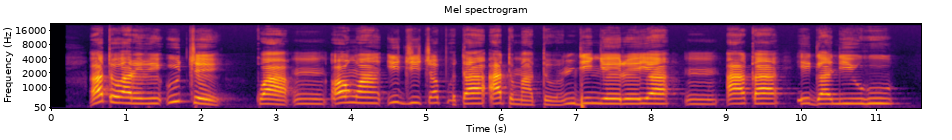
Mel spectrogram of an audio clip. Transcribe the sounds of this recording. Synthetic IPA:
ɔ˦tʊ˨ɣa˨ɾɪ˨ɾɪ˨ʔu˦t͡ʃe˨ | kʷa˨n̩˨ɔ˦ŋʷa˦i˦d͡ʒi˦t͡ʃɔ˦pʊ˨ta˦a˦tʊ˨ma˨tʊ˨n̩˦dɪ˦ɲe˦ɾe˦ja˦n̩˨a˦ka˦ | ɪ˦ɡa˦ni˦ɦu˦

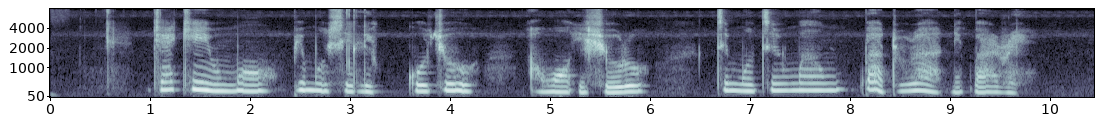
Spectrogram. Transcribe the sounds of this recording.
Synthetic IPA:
d͡ʒɛ˦kʰi˦˨ũ˧mɔ̃˧b̥i˦mo˧ʃe˧le˨ | ko˦d͡ʒu˦ | a˦˨w̃ɔ̃˧i˨ʃo˨˦ɾo˦ | ti˦mo˧ti˦mãː˦n̩˦ɡ͡ba˦˨du˨˦ɾa˦˨nĩ˨˦k͡pa˧ɾɛ˨

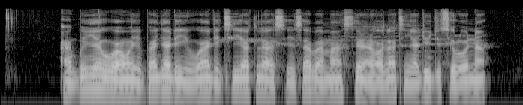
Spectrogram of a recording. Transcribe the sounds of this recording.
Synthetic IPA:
a˨ɡ͡be˨˦jɛ˦˨wo˧a˨w̃ɔ̃˧i˨ba˨˦d͡ʒa˦˨de˧i˨wa˨˦˨de˨tʰi˨˦ɔ˦tla˦se˧sa˦ba˧mãː˦n̩˦se˦˨ɾ̃ã˨ɾ̃ɔ˨˦la˦ti˧˨j̃ã˧d͡ʒu˦i˦˨d͡ʒu˨sḭ˨ɾo˨˦nãː˦˨

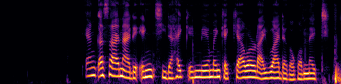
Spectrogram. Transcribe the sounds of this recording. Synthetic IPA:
ʔjɐ˦ŋkʼɐ˦saː˦naː˨da˨j̰ɐ˦nt͡ʃiː˨da˨ɦa˦kʲʼːɪ˨nːeː˦mɐ˦ɲkʲɐ˨kʲːaː˦wɐ˦nɽaː˨jʊ˦waː˦dɐ˨ɡa˨ɡʷɔ˦mnɐ˦ti̥ː˨

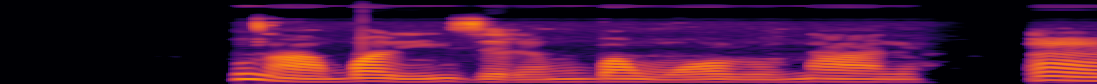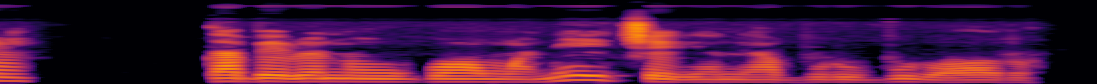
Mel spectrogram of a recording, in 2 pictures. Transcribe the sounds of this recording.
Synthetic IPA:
n̩˦na˨a˨ɡ͡ba˦ɾi˨i˦ze˨ɾe˨ŋ͡m̩˦ɡ͡ba˦ŋʷ˨ɔ˦ɾʊ˦naː˦˨nɪ˦ | da˨be˨ɾe˨nʊ˨ɡɔ˦ŋʷa˨ne˦t͡ʃe˨ɾje˨n˨a˨bu˨ɾu˨bu˦ɾɔ˦ɾʊ˦

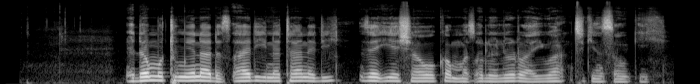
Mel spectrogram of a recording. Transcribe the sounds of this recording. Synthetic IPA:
ʔɪ˨dɐ˦mːʊ˨tʊ˦˨mjɐ˦naː˨da˨sʼaː˦ɽiː˨na˦taː˦nɐ˨diː˦ | za˦˨jʔɪ˦ja˨ʃaː˦woː˦kɐ˦˨mːɐ˦sʼɐ˦loː˦nɪ˦nɽaː˨jʊ˦waː˦t͡ʃɪ̥˦kʲɪ˦nsa˦wkʲʼiː˦

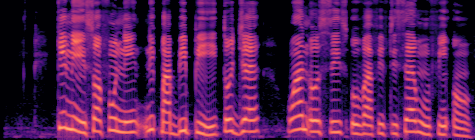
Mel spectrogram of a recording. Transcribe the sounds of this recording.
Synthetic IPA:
ki˦nĩ˦i˨sɔ˧fũ˦nĩ˧nĩ˦k͡pa˧bi˦pi˦˨˦to˦d͡ʒɛ˦ | wã˦no˧si˦kso˦va˨fi˧fti˧sɛ˦vũ˦fĩ˧ʔɔ̃˨

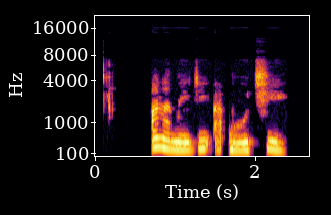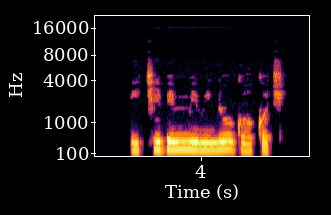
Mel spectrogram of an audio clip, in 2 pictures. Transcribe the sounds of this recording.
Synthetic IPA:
a˦na˨me˨d͡ʒi˦ʔa˨k͡po˨˦t͡ʃi˦e˨ | e˨t͡ʃe˦be˦m̩˦me˦ɾi˦no˦ɡɔ˨ɔ˦kɔ˦t͡ʃɪ̥˦

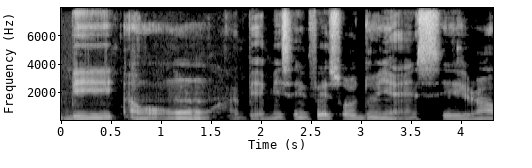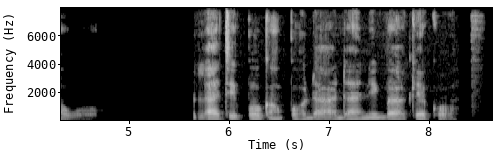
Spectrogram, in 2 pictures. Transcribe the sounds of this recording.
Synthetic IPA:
bi˨˦a˦˨w̃ɔ̃˧˨õ˨ũ˧a˨bɛ˨mĩ˨˦se˦n̩˦fɛ̰˦˨sɔ˧dũ˦j̃ɛ̃˨n̩˦se˦˨ɾ̃ã˨˦wɔ˦˨ | la˦ti˧k͡pɔ˧kã˨k͡pɔ˨da˦a˧da˧nĩ˦ɡ͡ba˦˨kɛ˦kʰɔ̰˦˨

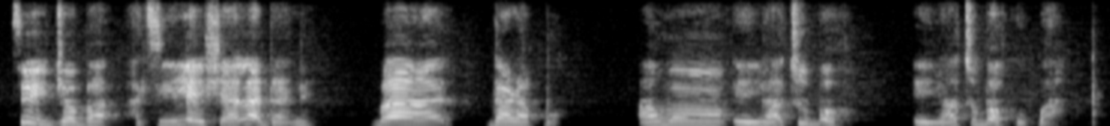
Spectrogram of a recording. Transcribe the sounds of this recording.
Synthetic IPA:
si˦i˦˨d͡ʒɔ˧ba˧a˨ti˧i˧le˦i˧ʃɛ˦a˧˦la˦˨da˨nĩ˧ | ba˦ | da˧ɾa˧k͡pɔ˨ | a˨w̃ɔ̃˧e˨j̃ũ˨a˨˦tu˦bɔ˦˨ | e˨j̃ũ˨a˨˦tũ˦bɔ˦˨ko˨˦k͡pa˧˦

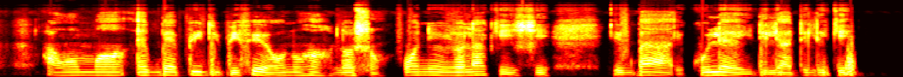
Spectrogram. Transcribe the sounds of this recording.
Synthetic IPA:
a̰˨w̃ɔ̃˧mɔ̃˧ɛ˧ɡ͡bɛ˦pi˨˦di˦pi˨˦fe˦˨wɛ˨o˨˦nũ˦ɦã˦˨lɔ˦sũ˨w̃ɔ̃˦nĩ˦õ˦˧ɔ˧la˦kʰe˨i˦ʃe˧i˦˧ɡ͡ba˦ḭ˨kʰo˨˦lɛ˦˨i˨de˨˦le˦a˧de˦le˦ke˦

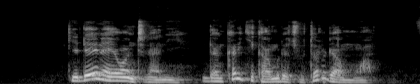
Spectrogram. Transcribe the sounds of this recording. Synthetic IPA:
kʲɪ˨deː˦ne˨jɐ˦wɐ˨ntʊ˨naː˨niː˦dɐ˦ŋkɐ˦rkʲi˨kaː˨muː˦da˨t͡ʃuː˨tɐ˦rdaː˨mʊ˦waː˦

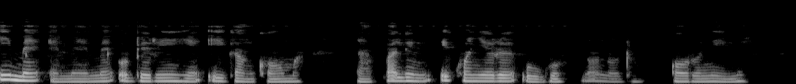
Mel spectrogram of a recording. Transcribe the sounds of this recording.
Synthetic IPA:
i˦me˦e˨me˨me˦ʔo˦be˦ɾi˦i˦ɦe˦ɪ˦ɡa˦ŋ̩˨kʰɔ˦ɔ˦ma˦ | na˨a˨k͡pa̰˦lɪ˦m̩˦ɪ˦kʷa˨ɲe˨ɾe˦u˨ɡʷu˨nɔ˦nɔ˨dʊ˨ | ɔ˦ɾʊ˦ni˦me˦

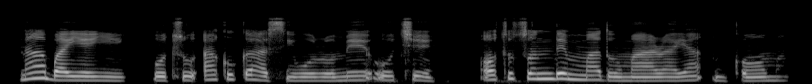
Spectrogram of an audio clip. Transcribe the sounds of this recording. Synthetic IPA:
na˦a˦ɡ͡ba˨ɣe˨ɣi˨ | o˨tu˨ʔa˦kʊ˦ka˦a˨si˨wo˨ɾo˨me˦o˦t͡ʃe˦˨ | ɔ˦tʊ˦tʊ˦n̩˦dɪ˦m̩˦ma˦dʊ˨ma˨ɾa˨ja˦ŋ̩˨kɔ˦ɔ˦ma˦

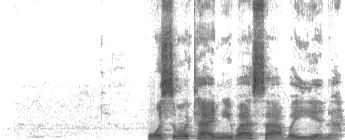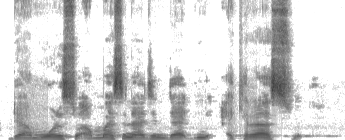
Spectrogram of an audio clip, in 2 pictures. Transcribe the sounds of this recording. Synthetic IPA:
wɐ˦su˦mʊ˦taː˨neː˦baː˦sa˨bɐ˦jːɐ˨na˨daː˨mʊ˦wɐ˦rsu˨ʔa̰˨mːaː˦sʊ˦naː˨d͡ʒɪ˦ndaː˦ɗiː˦ʔa˨kʲɪ˦ɽaː˦sṵ˨ʔ

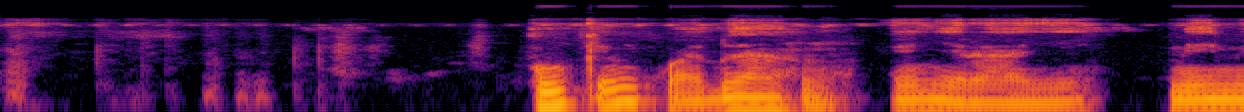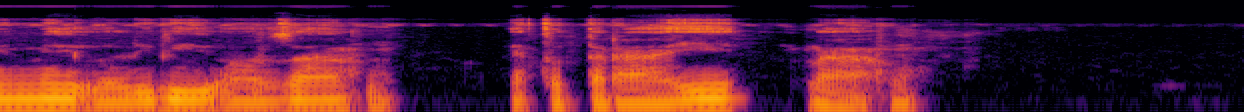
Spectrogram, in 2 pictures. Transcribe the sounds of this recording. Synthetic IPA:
o˦ke˦ŋ̩˦kʷa̰˨da˦ɦʊ˨e˦ɲe˨ɾa˨ɲɪ˦ | ne˦me˦me˦o˨ɾi˦ɾi˦ɔ˨za˦a˦ɦʊ˨ | e˨tʊ˨ta˨ɾa˨jɪ˦ | na˨a˨hʊ˦

